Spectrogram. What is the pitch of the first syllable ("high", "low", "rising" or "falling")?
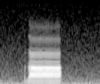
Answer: high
